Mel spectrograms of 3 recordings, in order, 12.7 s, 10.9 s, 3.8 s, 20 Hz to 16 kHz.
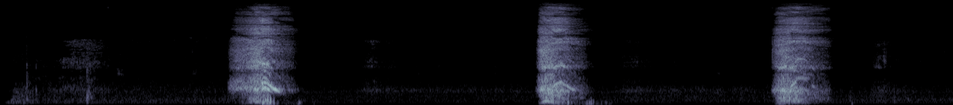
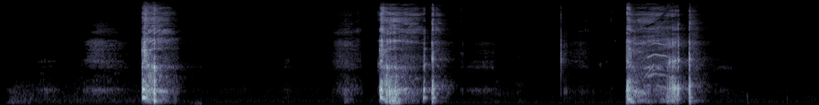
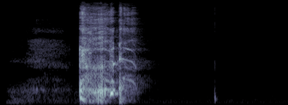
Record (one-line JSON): {"exhalation_length": "12.7 s", "exhalation_amplitude": 11821, "exhalation_signal_mean_std_ratio": 0.28, "three_cough_length": "10.9 s", "three_cough_amplitude": 30957, "three_cough_signal_mean_std_ratio": 0.24, "cough_length": "3.8 s", "cough_amplitude": 22188, "cough_signal_mean_std_ratio": 0.29, "survey_phase": "beta (2021-08-13 to 2022-03-07)", "age": "18-44", "gender": "Female", "wearing_mask": "No", "symptom_cough_any": true, "symptom_runny_or_blocked_nose": true, "symptom_sore_throat": true, "symptom_fatigue": true, "symptom_fever_high_temperature": true, "symptom_onset": "3 days", "smoker_status": "Never smoked", "respiratory_condition_asthma": false, "respiratory_condition_other": false, "recruitment_source": "Test and Trace", "submission_delay": "1 day", "covid_test_result": "Positive", "covid_test_method": "RT-qPCR", "covid_ct_value": 26.6, "covid_ct_gene": "ORF1ab gene", "covid_ct_mean": 26.8, "covid_viral_load": "1700 copies/ml", "covid_viral_load_category": "Minimal viral load (< 10K copies/ml)"}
